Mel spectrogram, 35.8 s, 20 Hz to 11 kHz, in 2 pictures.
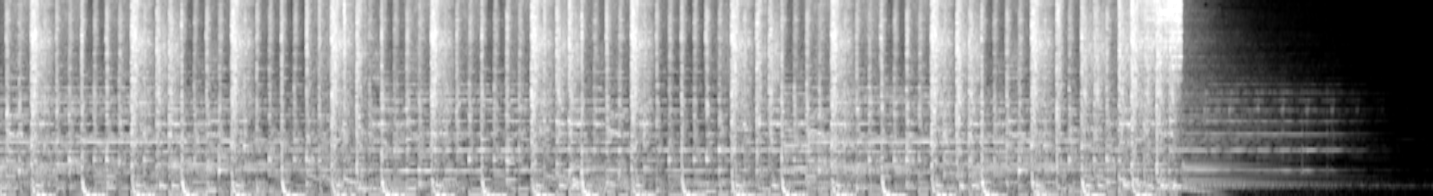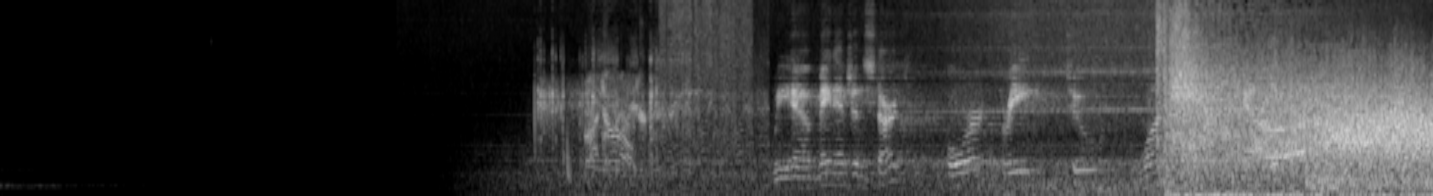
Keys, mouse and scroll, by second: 5.0-6.6 drag, 8.2-13.9 typing, 15.0 Down, 15.8 Return, 20.4-22.1 drag, 30.5-31.6 right drag, 32.5 click, 35.6 click.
